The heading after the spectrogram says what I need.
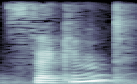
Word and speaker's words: second: and it's also unstressed, which means that we can assume that the vowel O in these three letters, in these three words, excuse me, is pronounced as a schwa. So second person reason. So it's not an O, it's a schwa.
